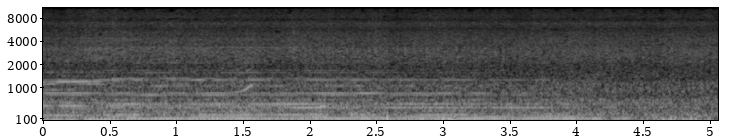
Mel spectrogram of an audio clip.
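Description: Music plays loudly through loudspeakers.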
